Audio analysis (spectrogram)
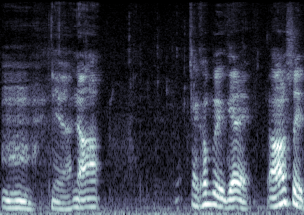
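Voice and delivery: talking while chewing. Agreeing with the other speaker about kids wanting candy, talking while chewing. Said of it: "sorry, I was chewing on something".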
